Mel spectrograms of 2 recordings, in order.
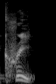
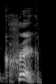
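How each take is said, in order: First: The vowel is long, rhyming with 'seek'. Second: The vowel is short, rhyming with 'stick'. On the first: The speaker is from Georgia. "where I live in Georgia now we call it a creek" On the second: The speaker is from Michigan. "I was born in Michigan and most people there refer to this as a crick"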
